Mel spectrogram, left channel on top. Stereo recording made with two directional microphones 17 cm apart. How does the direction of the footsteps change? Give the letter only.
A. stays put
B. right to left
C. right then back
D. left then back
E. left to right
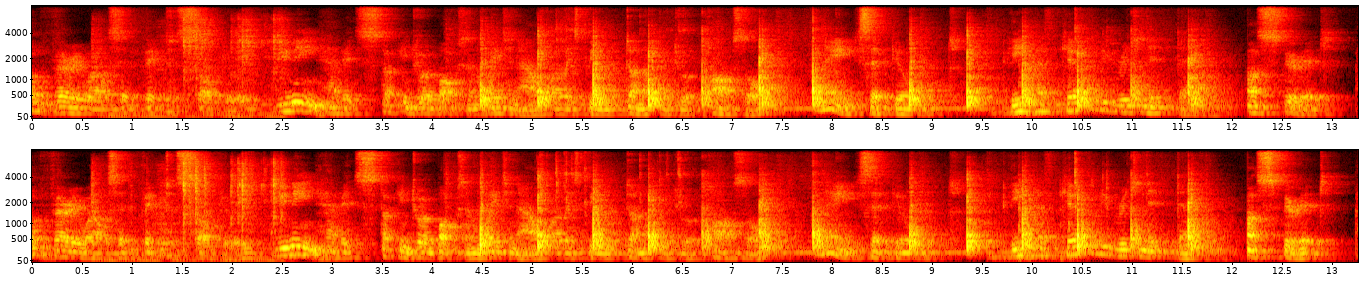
D.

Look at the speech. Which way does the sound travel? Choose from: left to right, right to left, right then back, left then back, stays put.
left then back.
